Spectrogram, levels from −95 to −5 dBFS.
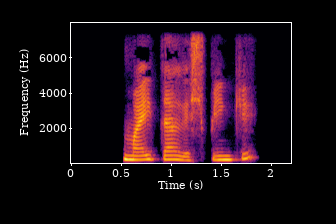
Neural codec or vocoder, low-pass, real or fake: none; 7.2 kHz; real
